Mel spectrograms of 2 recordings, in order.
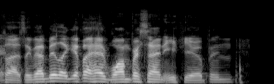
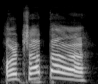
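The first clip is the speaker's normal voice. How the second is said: high, loud fake-Spanish cry; mock Spanish shout; 9 semitones higher, 8 dB louder, slower than usual. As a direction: shout it in a hammed-up Spanish accent. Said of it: "Alec Baldwin's wife in the background is like".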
